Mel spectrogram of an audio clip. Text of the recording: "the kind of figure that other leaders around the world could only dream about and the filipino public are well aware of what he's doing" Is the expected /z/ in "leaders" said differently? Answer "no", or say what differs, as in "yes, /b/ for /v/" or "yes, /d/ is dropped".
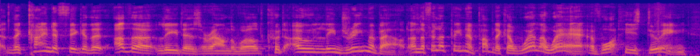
no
